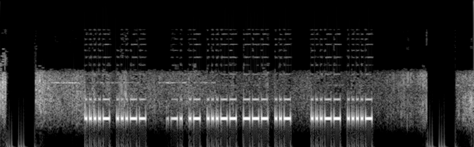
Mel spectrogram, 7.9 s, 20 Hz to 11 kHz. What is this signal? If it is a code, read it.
Morse code, heard as a keyed tone, about 31 wpm, 540 Hz. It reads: 43 NA3OU 34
